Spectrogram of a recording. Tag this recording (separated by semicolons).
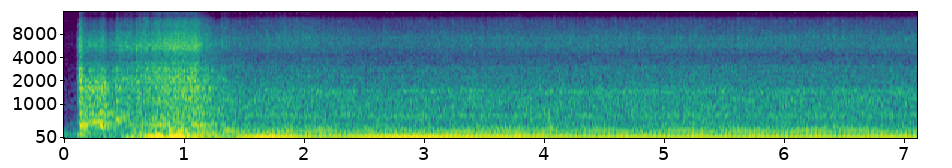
starting; car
